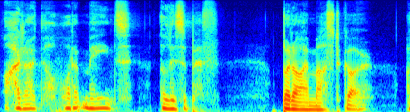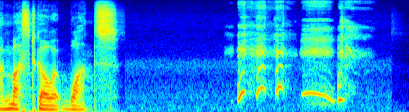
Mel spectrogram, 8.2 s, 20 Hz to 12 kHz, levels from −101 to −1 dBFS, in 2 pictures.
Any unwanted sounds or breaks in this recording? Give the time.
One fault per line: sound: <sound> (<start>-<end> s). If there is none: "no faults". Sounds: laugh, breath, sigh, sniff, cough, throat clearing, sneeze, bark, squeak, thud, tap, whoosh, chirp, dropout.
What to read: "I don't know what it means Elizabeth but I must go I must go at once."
sound: laugh (6.3-7.9 s)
